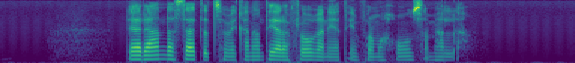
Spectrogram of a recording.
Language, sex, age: Swedish, female, 23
